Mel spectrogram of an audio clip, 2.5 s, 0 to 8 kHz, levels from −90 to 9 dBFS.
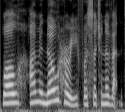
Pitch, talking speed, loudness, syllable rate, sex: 240 Hz, 215 wpm, -15 LUFS, 5.1 syllables/s, female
